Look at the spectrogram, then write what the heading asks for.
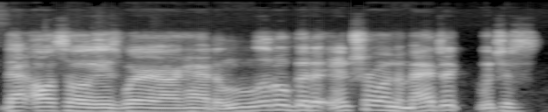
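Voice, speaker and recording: A man with a mid-pitched voice joins a casual podcast chat as a guest. He recounts his experiences in a relaxed, easygoing way. His voice comes through slightly dull, as on a lo-fi recording. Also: moderate pace. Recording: dull, lo-fi sound.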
